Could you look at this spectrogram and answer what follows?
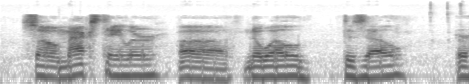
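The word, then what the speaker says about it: Deyzel: max Taylor uh Noel dezel or how do you say his last name is daisal oh yeah yeah yeah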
